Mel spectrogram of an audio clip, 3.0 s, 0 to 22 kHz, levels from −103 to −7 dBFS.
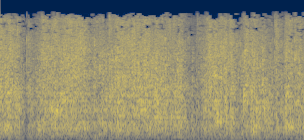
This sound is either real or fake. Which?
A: real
